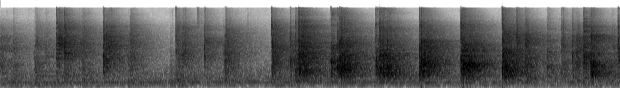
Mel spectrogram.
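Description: A group hand-clapping game: several people clap their own hands and slap each other's palms in a steady rhythm of sharp claps, about two to three a second, growing louder about halfway through.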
